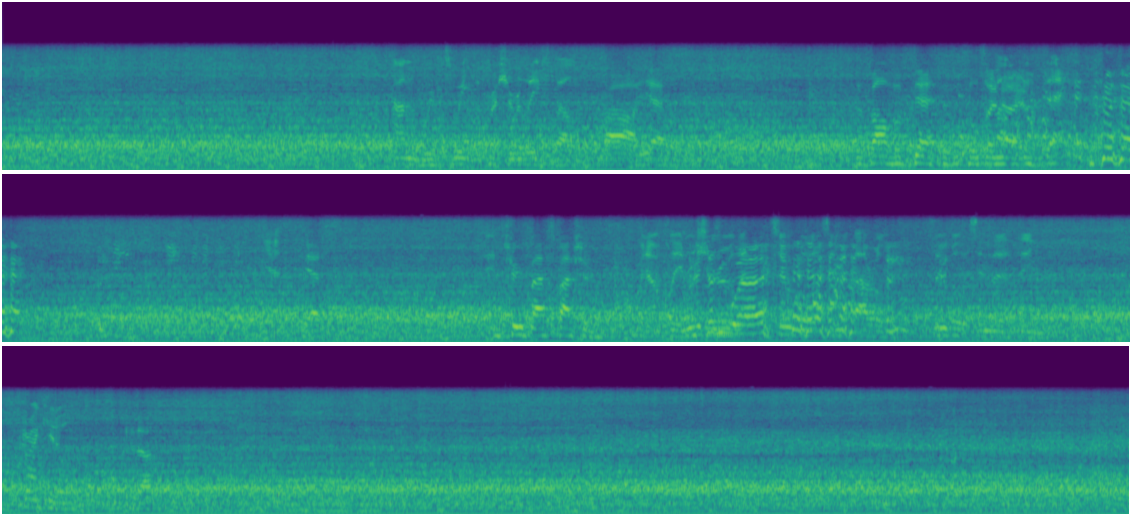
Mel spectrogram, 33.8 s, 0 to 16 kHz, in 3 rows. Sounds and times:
Speech: 3.9 - 6.7, 8.6 - 10.9, 16.1 - 21.7, 22.7 - 24.1.

